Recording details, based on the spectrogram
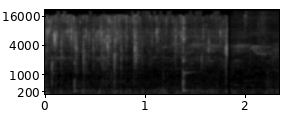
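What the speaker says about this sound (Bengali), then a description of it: "এবার একটু ভালো করে ভেজে নেব।" Whole spices frying in hot oil (cracked cardamom, bay leaf, dried red chilli and cumin seeds), a close, crackly sizzle with quick stirring scrapes and a few sharp pops, briefly cutting out near the end, no talking.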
